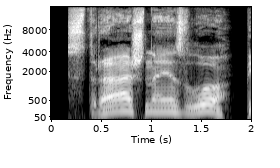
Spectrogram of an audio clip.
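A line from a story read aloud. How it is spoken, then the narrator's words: Sad. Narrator (Russian): печально покачал головой Шичерун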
